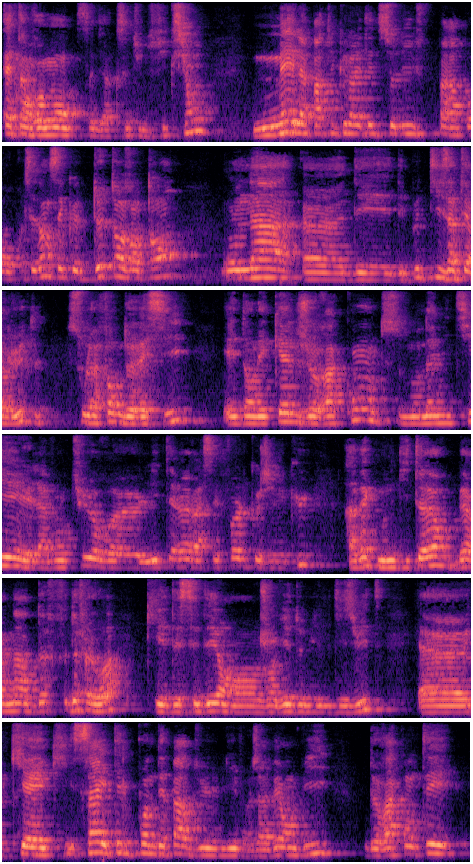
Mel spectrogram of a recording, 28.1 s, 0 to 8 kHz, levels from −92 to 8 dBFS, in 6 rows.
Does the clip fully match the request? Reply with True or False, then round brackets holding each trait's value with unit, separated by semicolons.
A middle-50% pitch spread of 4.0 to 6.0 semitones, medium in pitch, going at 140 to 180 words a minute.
True (4.4 semitones; 170 Hz; 175 wpm)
